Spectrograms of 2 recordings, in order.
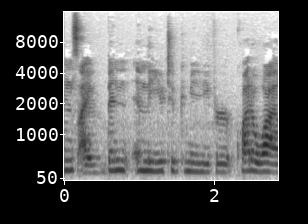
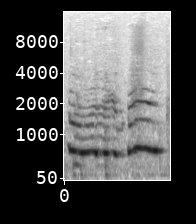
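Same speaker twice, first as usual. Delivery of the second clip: much higher, wailed mock crying; wailing mock sob; 3 dB louder than usual. Fan saying goodbye to the series, wailing mock sob. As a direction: wail it like a hammed-up breakdown.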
